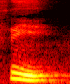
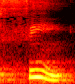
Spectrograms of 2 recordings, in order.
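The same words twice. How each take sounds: First: The s sound is lisped. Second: The s sound is clear. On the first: The speaker calls it wrong. "dificuldade em pronunciar a letra S" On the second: The speaker calls it right. "ao invés de dizer sim"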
